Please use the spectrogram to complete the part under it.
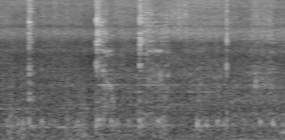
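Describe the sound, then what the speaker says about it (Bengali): Spice masala with cumin, turmeric, Kashmiri chilli powder, salt and chopped tomato fries in a pan, a soft steady sizzle broken by a few sharp scrapes and clinks of a spoon stirring against the metal. "ভালো করে মশলাটা ভেজে নেব।"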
